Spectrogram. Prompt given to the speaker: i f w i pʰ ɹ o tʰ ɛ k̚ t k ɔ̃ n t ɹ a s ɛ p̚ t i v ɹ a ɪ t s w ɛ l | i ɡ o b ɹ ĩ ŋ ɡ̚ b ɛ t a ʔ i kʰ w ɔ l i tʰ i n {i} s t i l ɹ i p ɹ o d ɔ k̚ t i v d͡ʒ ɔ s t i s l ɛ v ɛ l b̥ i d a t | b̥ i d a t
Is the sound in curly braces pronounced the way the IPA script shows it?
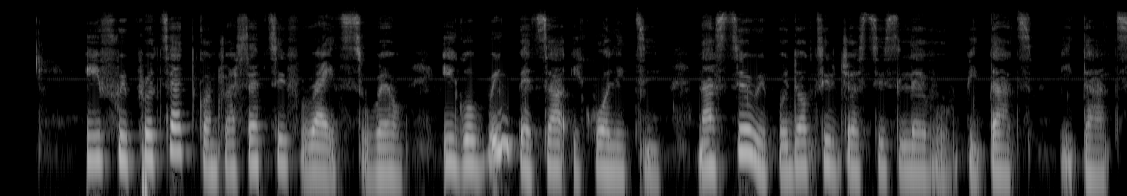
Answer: no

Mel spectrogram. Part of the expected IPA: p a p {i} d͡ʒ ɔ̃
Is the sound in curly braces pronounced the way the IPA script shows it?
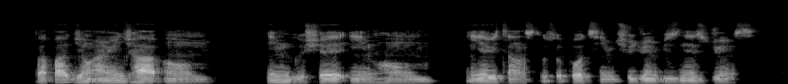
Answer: no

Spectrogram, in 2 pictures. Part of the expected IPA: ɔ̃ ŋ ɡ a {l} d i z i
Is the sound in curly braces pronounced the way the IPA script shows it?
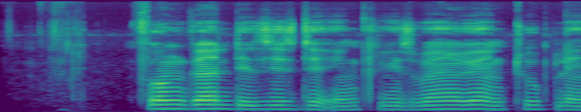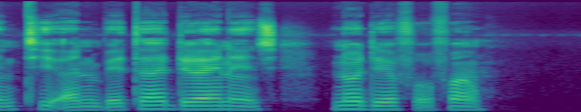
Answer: yes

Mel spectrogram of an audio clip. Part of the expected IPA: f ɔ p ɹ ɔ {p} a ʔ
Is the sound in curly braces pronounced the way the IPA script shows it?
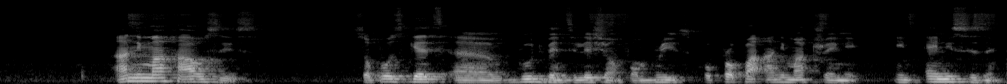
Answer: yes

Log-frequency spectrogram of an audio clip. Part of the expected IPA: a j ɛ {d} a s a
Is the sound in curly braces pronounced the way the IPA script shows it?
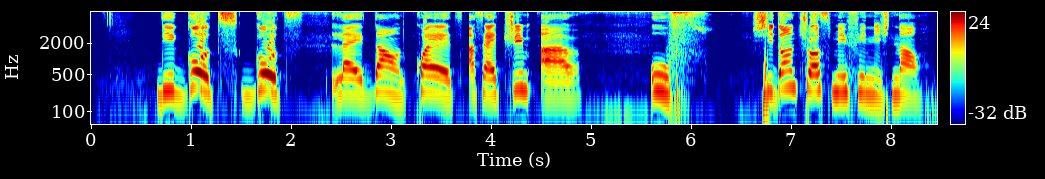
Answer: no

